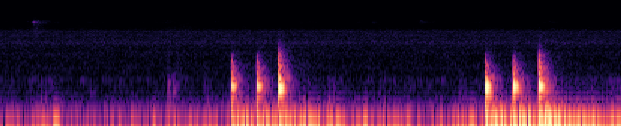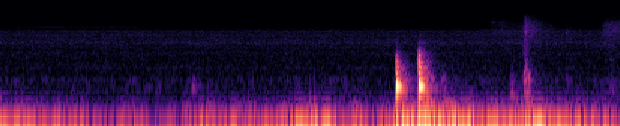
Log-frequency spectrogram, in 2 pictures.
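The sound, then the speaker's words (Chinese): Three separate bursts of knocking on a brother's door by a visiting sibling on a hot day, each a quick series of three sharp raps, spaced a few seconds apart, with no talking. “哥，你怎么这么久才开门？”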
